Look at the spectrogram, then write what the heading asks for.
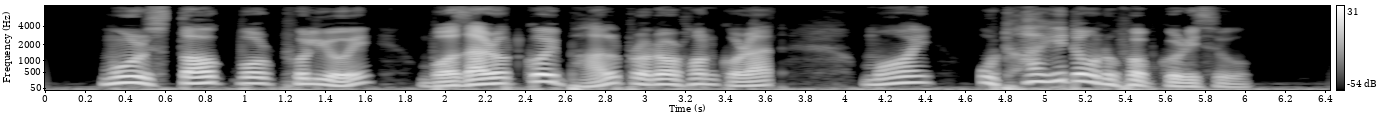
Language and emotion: Assamese, happy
